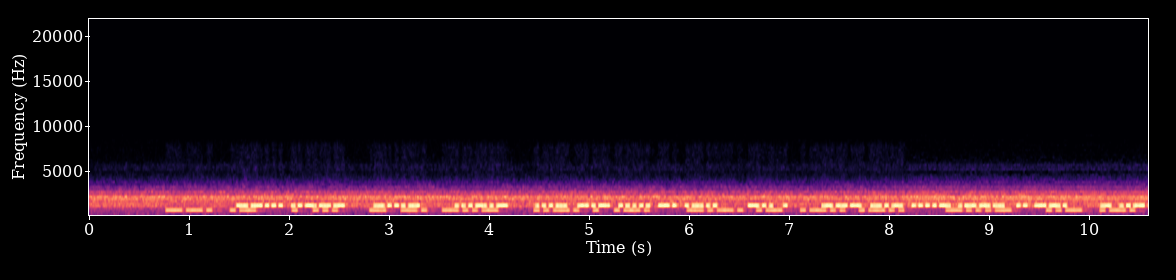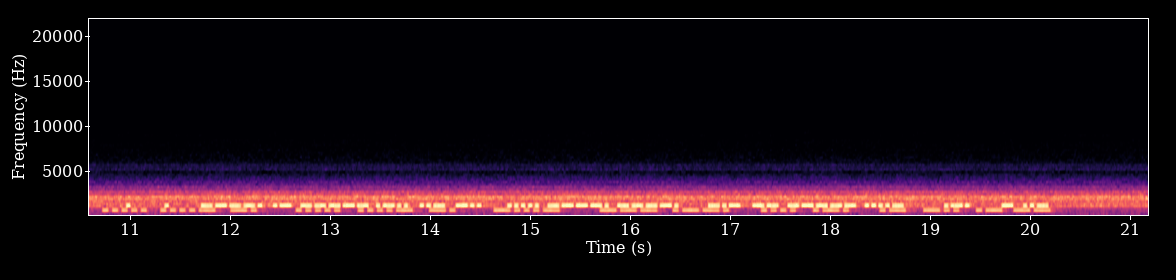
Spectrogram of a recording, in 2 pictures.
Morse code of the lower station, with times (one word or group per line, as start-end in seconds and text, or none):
0.8-1.7 GA
2.0-2.5 ES
2.8-4.1 TNX
4.4-5.6 FER
6.0-8.1 CALL
8.6-9.2 <BT>
9.6-10.5 UR
10.7-12.3 54N
12.7-14.3 54N
14.6-15.3 <BT>
15.7-17.0 OP
17.3-18.2 HR
18.5-20.2 ADAM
